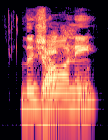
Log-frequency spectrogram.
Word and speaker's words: Lajani: There's so many great people to follow, like Tim Kaufman, Josh, how to pronounce his surname? – Lajani. – Josh Lajani.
